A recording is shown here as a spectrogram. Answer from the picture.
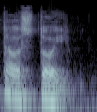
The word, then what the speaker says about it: Tolstoy: Entonces decimos Tolstoy y Dostoyevsky, pero en realidad, ¿cómo se pronuncian? – Pues mira, Tolstoy es Tolstoy, uh-huh. Dostoyevsky es Dostoyevsky, Gogol es Gogol. Y en una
